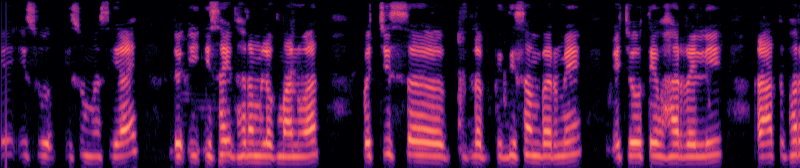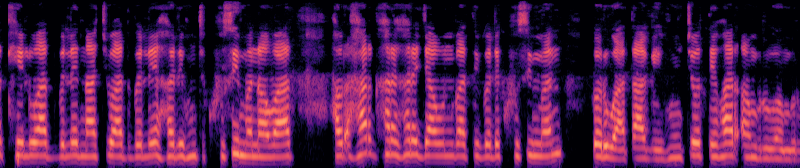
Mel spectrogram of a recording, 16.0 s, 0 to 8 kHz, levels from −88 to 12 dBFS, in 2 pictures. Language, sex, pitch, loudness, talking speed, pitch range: Halbi, female, 225 Hz, -16 LUFS, 165 wpm, 215-240 Hz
